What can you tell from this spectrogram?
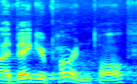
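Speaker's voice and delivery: loud, lightly mock apology to Paul; a hint of the preacher realizing his mistake; old preacher apologizing. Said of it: "said the old preacher".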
